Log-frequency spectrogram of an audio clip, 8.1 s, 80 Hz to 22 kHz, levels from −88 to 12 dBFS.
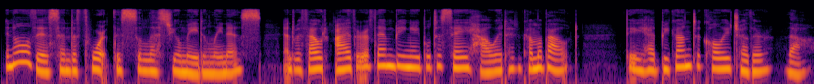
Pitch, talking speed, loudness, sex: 215 Hz, 220 wpm, -17 LUFS, female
